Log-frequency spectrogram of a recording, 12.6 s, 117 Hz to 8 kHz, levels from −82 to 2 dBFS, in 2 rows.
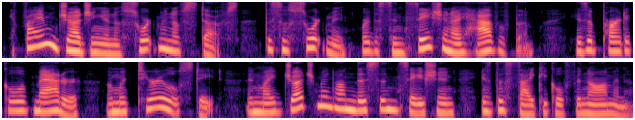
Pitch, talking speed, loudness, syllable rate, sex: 200 Hz, 165 wpm, -19 LUFS, 5.1 syllables/s, female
